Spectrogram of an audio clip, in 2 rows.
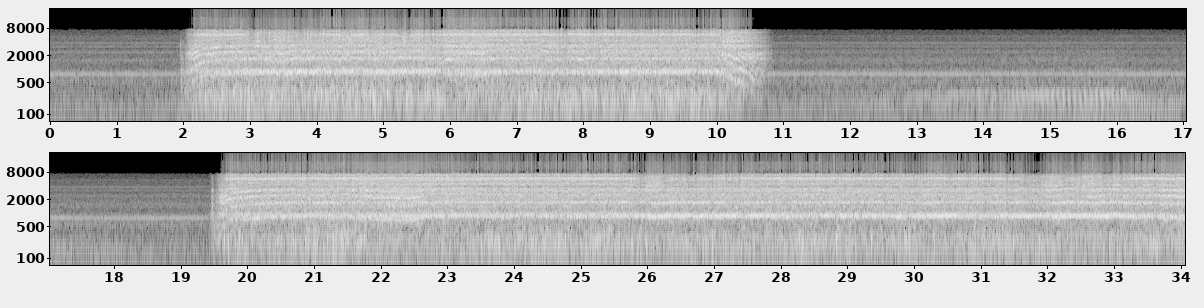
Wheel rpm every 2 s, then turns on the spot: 0, 170, 230, 220, 230, 40, 0, 0, 0, 30, 210, 220, 230, 230, 230, 230, 220.
none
